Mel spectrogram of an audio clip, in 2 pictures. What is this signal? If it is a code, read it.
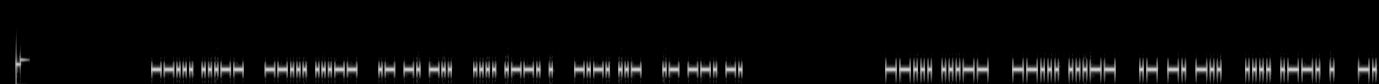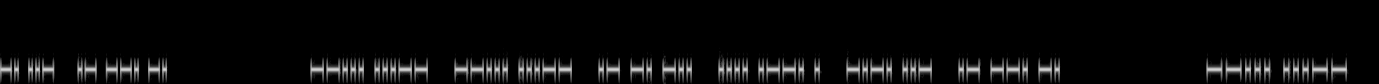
Morse code, heard as a keyed tone, about 33 wpm, 700 Hz. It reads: 73 73 AND HPE CU AGN 73 73 AND HPE CU AGN 73 73 AND HPE CU AGN 73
